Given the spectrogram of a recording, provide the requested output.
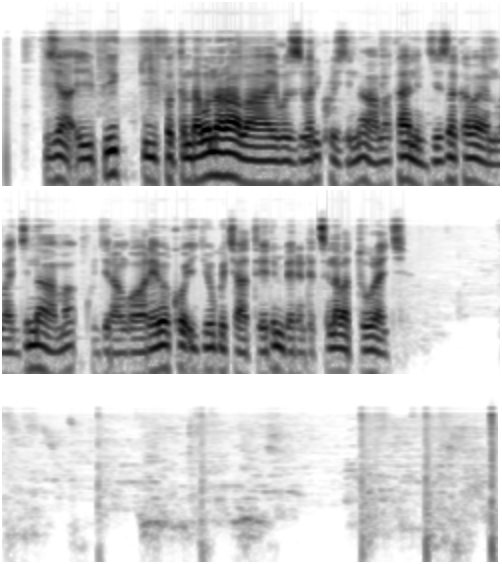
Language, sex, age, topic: Kinyarwanda, male, 18-24, government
